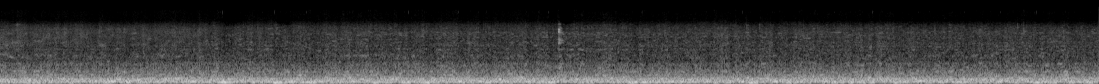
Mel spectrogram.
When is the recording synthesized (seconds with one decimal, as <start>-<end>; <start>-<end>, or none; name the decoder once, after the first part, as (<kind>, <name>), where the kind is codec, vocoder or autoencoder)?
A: 0.0-2.1 (autoencoder, DAC-VAE)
